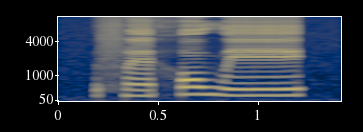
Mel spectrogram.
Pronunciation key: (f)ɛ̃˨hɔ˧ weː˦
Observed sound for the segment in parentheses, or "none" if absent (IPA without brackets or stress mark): f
